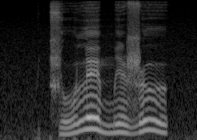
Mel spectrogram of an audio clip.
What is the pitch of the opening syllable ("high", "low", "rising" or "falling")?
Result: rising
